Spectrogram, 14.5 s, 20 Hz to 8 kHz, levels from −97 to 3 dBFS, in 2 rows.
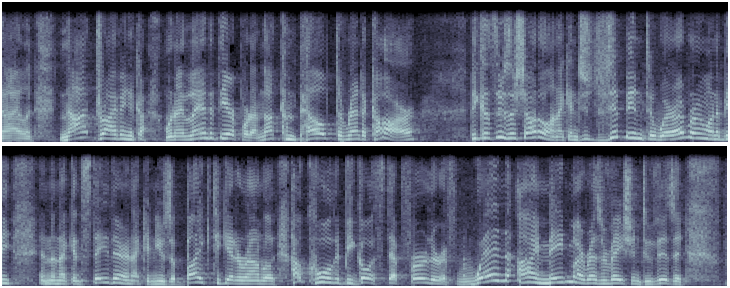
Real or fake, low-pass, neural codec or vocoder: real; 7.2 kHz; none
